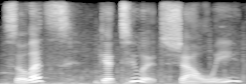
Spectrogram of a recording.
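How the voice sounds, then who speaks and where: A woman hosts a casual let's play, talking to her viewers and thinking aloud. Her delivery is slow and easygoing, with a creaky fry in a mid-pitched voice. There is faint game ambience behind her. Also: sing-song, slight background noise, rough recording. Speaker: gaming channel host.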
